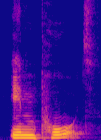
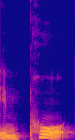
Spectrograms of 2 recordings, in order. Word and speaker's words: import: So the stress there is on the second syllable. Let's look at another example. Import and import.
